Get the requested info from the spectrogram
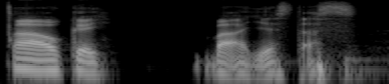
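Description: A man's voice: on the low side, expressive, unhurried, gravelly, a bit bright, no room sound, studio quality. A man with a Mexican accent hosting a podcast, asking questions in a loose, chatty way. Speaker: podcast host. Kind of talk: casual interview chat.

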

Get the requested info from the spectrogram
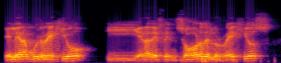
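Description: A man, describing a friend's regional pride in a measured, hesitant way. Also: mid-range voice. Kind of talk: reflective commentary in conversation. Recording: dull lo-fi audio.

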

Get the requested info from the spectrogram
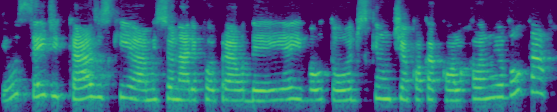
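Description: A woman's voice: sits high, a little fast. A middle-aged woman with a Brazilian accent speaking as a missionary guest in a casual interview, explaining things and often checking with short tag questions.

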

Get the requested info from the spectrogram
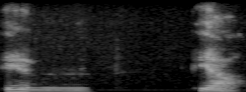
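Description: Slow, thoughtful woman with a German accent. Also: low voice, big pitch swings, vocal fry, a little mellow. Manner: thoughtful, halting, with many pauses and fillers. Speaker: podcast host. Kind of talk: reflective solo monologue.

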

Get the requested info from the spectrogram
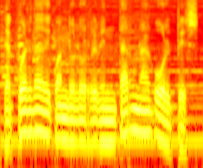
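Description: A man's voice: deep voice, moderate pace, mellow, soft background music. A man delivering dramatic scripted narration for a radio play.

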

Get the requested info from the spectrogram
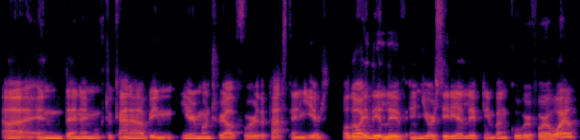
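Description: This man in his thirties speaks English with a Venezuelan Spanish accent, his voice sitting a little low. He explains things at length and thoughtfully, often pausing with "uh" and restarting his sentences, in a relaxed interview manner. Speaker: guest, screenwriter and producer. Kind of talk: casual interview chat.

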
